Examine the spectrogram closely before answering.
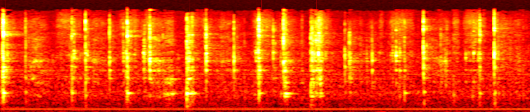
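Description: Faint, irregular metal clicks, about three a second, as a screwdriver pushed through the eye of an eye bolt is turned to tighten the bolt into a barrel nut in a cedar log swing bar.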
